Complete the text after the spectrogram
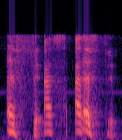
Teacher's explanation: اللسان مع الثنايا العليا لل أث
